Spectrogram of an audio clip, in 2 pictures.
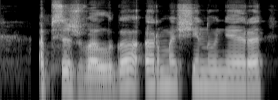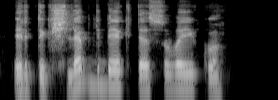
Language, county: Lithuanian, Vilnius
